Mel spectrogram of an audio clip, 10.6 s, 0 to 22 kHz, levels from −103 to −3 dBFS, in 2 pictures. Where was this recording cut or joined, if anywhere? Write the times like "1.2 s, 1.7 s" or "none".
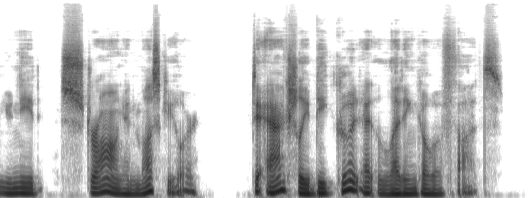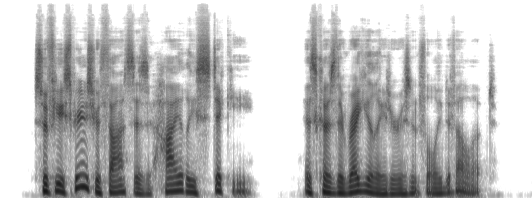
none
